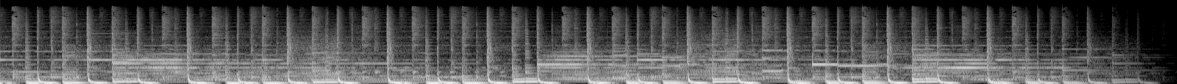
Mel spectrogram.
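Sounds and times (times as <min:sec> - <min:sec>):
deep house lounge background music: 0:00.0 - 0:11.7.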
